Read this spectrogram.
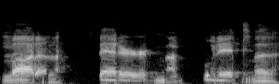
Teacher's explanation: it's across two words in this uh poem it's kind of that t is going to become that uh that d sound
